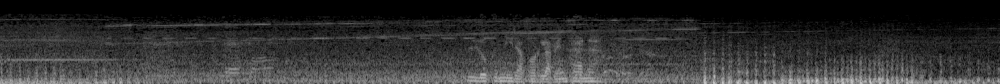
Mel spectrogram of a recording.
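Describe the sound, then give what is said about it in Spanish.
A helicopter's engine and rotors roar steadily and loudly, swelling slightly as it lifts off with passengers aboard, while a voice speaks briefly over the noise. “El helicóptero se eleva.”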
